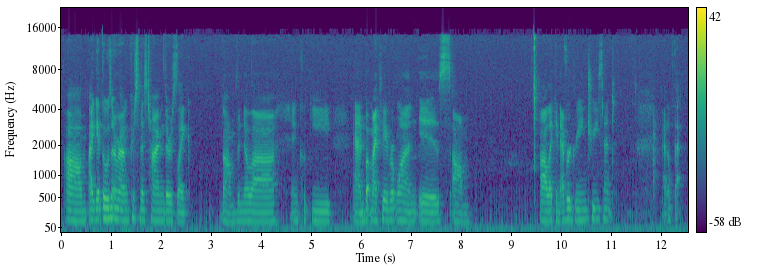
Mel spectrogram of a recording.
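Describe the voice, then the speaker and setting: A woman's voice: rumbling low, level tone, a little slow, slight background noise. A woman in her thirties chatting casually through a tag video, hesitant and full of ums as she reads questions off her phone. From Canada. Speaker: YouTube vlogger.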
